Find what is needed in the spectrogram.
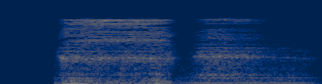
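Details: Heavy snoring in a sleep apnoea patient: breathing seems to choke, stops with a gasp, then snoring resumes; two loud, rough, rattling snoring breaths close together.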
